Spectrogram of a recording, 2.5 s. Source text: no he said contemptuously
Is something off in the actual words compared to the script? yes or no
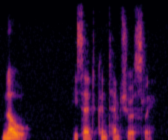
no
